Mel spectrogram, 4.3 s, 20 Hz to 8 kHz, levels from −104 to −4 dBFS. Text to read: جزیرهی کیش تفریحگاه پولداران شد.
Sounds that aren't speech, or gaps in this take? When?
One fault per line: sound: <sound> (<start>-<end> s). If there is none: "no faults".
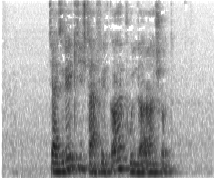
no faults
